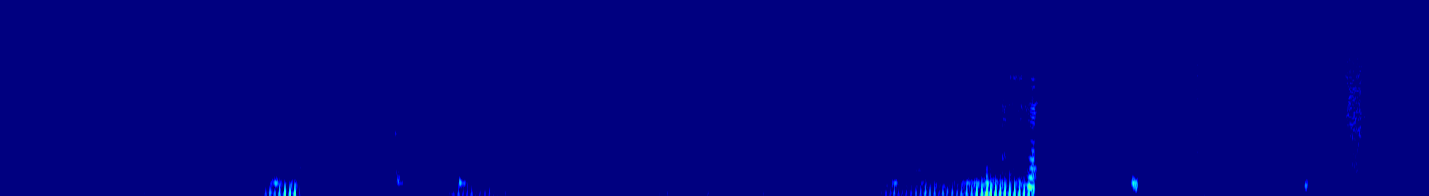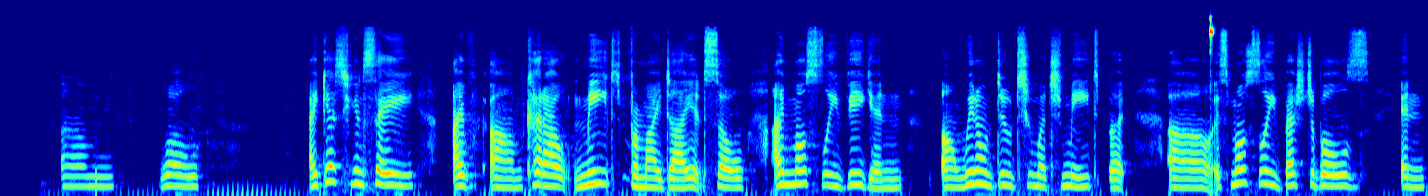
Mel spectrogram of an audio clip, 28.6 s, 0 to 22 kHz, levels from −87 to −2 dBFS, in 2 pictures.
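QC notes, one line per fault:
15.25 s, damaged data in a compressed stream: a very short blip in the speech. Bad data reaches the decoder here. It misreads the frame, loses sync and hunts for the next frame header.
26.39 to 26.42 s, damaged data in a compressed stream: a brief glitch, about 34 ms long, between "much meat but uh" and "it's mostly". Corrupted data breaks decoding the same way. The decoder misreads the frames before it regains sync.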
